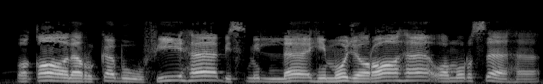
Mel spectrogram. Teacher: یه امالهی در کار نیست، یعنی حرف را تفخیم میشه و الف بعد از اون هم تفخیم میشه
